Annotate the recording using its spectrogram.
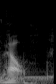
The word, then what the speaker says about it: HLTH: It's the largest and most important conference for health innovation. HLTH, pronounced health,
